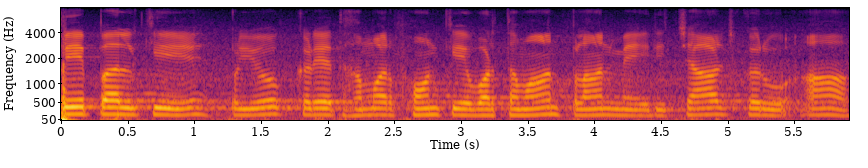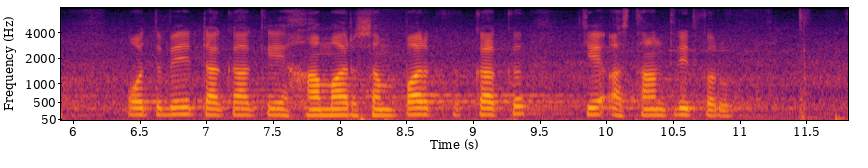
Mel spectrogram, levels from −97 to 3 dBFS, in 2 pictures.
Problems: constant background noise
